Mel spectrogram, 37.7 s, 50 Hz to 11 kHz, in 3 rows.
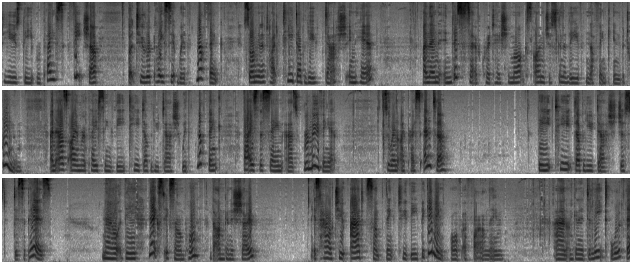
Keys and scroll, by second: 20.0 Return.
